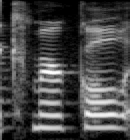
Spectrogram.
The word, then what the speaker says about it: Kerkle: I go by Kerkle. It's kind of like Squirtle. It rhymes with Squirtle a little bit.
